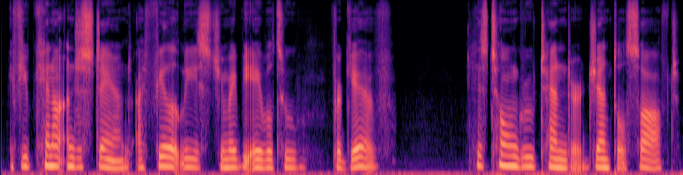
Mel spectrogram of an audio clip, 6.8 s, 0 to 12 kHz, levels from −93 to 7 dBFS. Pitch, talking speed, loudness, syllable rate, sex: 170 Hz, 165 wpm, -19 LUFS, 5.0 syllables/s, female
